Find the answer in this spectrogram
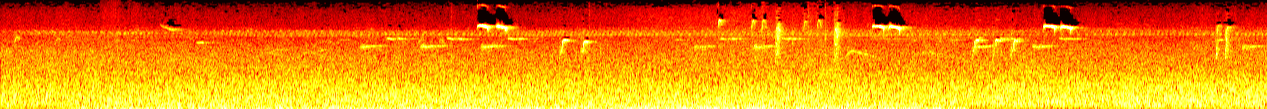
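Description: Birds chirping outdoors: scattered short high chirps and quick slurred notes, several voices, over a steady background hiss with a faint steady high tone. A low rumble under it drops away about three-quarters of the way through.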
